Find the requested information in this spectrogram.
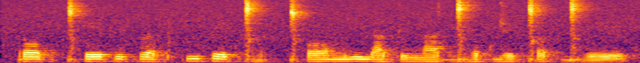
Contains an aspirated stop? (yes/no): yes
